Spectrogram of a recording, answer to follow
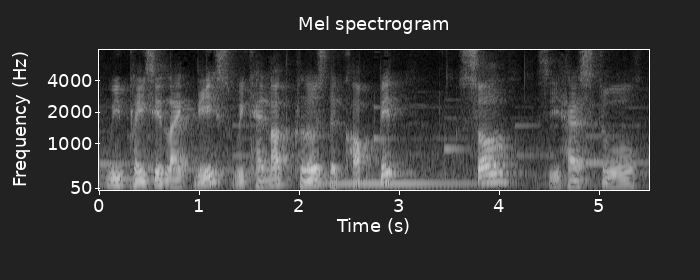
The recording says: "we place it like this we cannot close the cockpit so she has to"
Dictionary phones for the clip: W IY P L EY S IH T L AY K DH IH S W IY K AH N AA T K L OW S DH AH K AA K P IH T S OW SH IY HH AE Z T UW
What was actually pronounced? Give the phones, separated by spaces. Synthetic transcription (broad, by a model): W IY P L EY S IH T L AY K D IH S W IY K AH N AA T K L OW S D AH K AA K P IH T S OW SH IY HH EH S T UW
